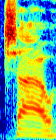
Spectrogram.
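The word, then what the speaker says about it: Thiaw: Alan from Heartleyool wants to know why we call Malik Chow. Malik Chow because that's his name even though it's spelled T H I A W. That is how it's pronounced.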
